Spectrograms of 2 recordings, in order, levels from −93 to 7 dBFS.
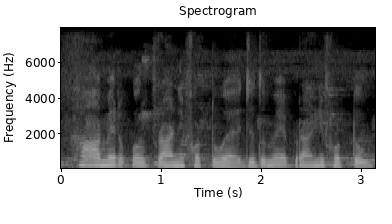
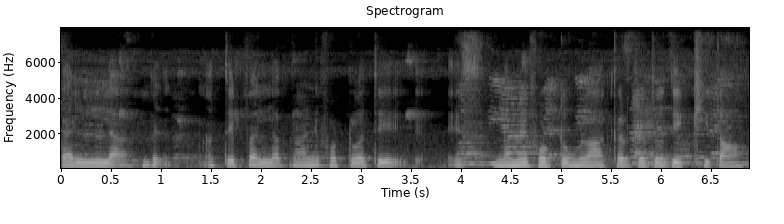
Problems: continuous background conversations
